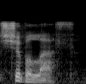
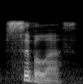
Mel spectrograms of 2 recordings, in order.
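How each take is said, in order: First: The word begins with a sh sound. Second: The word begins with an s sound. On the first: The speaker calls it right. "S H" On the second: The speaker calls it wrong. "Instead, they would say S"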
